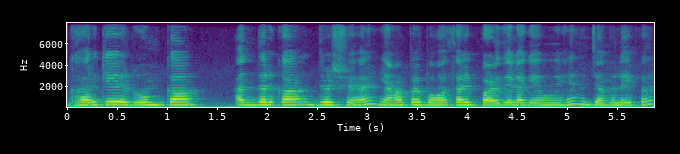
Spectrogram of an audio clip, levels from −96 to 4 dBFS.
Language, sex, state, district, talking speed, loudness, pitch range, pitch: Hindi, female, Uttar Pradesh, Budaun, 185 wpm, -14 LUFS, 230-260 Hz, 245 Hz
